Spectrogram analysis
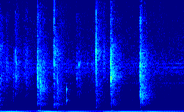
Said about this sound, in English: You can hear me typing, can't you? Da da da da da.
